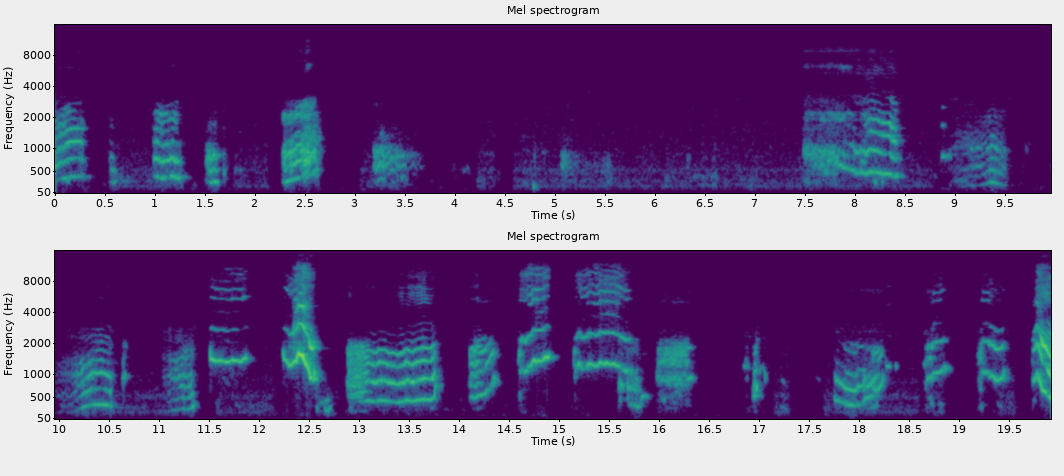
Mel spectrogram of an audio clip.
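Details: Newborn-litter Cavalier King Charles Spaniel puppies of Robin and Myra, indoors in the US near Halloween: intermittent wavering whines, a quiet gap, then a busier stretch of high, quavering cries.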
